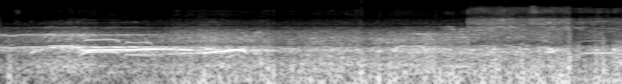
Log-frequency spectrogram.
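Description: Choppy river water sloshing right at a camera held at the surface, with wind rumbling on the microphone. Faint distant voices waver over it in the first two or three seconds.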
